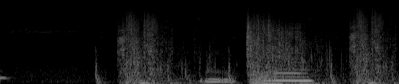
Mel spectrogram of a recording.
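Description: A wooden structure collapses with a crumbling, rumbling crash.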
